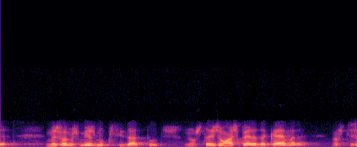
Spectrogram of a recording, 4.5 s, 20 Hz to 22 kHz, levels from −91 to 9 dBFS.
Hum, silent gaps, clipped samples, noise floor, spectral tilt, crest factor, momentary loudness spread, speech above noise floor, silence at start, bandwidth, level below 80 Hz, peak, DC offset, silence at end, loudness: none; none; under 0.1%; -38 dBFS; -7.5 dB/octave; 14 dB; 17 LU; 23 dB; 0 s; 3.7 kHz; -60 dBFS; -2 dBFS; under 0.1%; 0 s; -15 LUFS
